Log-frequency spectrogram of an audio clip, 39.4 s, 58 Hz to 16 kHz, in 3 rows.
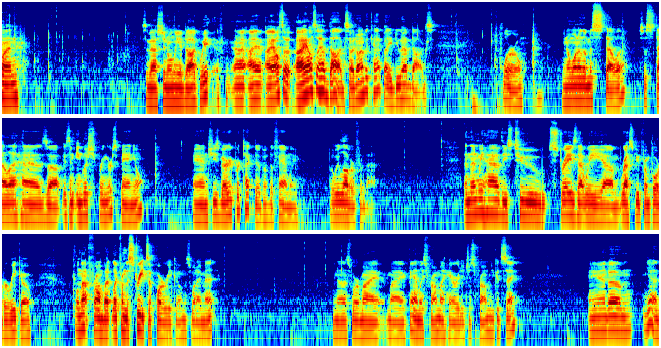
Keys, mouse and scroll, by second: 0.9 click, 8.9 click, 9.8 ctrl+Tab, 12.9 click, 13.9 click, 19.9 scroll down 1, 20.2 scroll up 1, 21.1 click, 30.7 click, 32.1 click, 32.5 click, 33.0-34.7 middle drag, 35.6 click, 37.0 click.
